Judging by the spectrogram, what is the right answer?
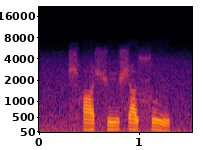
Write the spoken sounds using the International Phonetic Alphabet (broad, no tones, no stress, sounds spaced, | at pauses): t͡ʃʰ ɑ ʃ y ʃ ɑ sʷ ɯ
